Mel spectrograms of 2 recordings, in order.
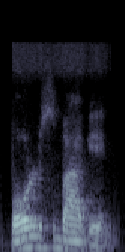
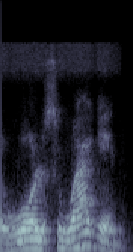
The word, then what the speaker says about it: Volkswagen: también al fonema u cuando la w representa al fonema be en palabras que provienen del alemán por eso se dice volkswagen y no se dice wolskwagen sino volkswagen el nombre de persona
